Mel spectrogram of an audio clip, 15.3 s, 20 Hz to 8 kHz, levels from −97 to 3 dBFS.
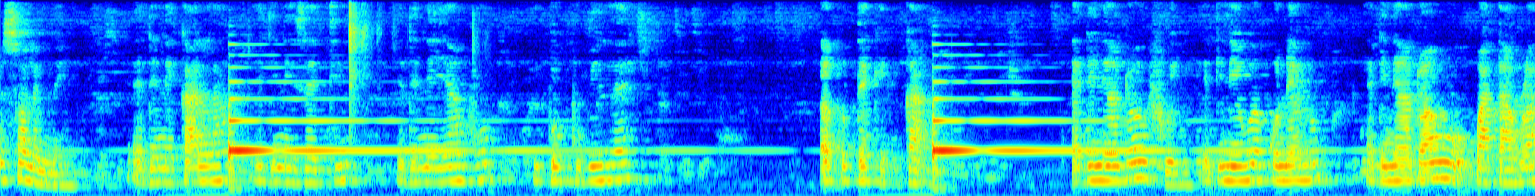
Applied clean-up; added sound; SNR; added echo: none; Piano; -2 dB; reverberation time 0.6 s.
